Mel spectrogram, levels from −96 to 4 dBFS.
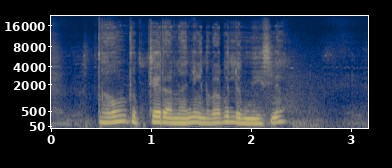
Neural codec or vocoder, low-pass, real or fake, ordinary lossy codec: codec, 44.1 kHz, 1.7 kbps, Pupu-Codec; none; fake; none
